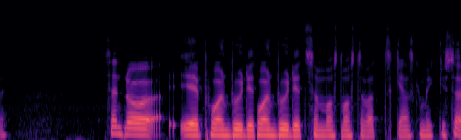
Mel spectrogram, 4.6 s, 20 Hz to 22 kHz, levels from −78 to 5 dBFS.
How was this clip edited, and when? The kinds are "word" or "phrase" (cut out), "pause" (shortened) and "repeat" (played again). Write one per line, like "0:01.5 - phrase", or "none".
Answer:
0:01.2 - word
0:02.6 - repeat
0:03.4 - repeat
